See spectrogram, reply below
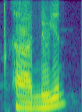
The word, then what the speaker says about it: Nguyen: Nguyen. It's spelled N-G-U-Y-E-N.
